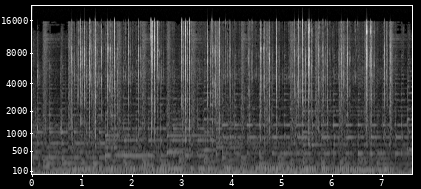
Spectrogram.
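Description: Quick clicking keystrokes on a computer keyboard come in short bursts over steady background music, close and moderately loud.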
